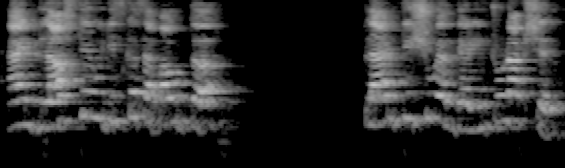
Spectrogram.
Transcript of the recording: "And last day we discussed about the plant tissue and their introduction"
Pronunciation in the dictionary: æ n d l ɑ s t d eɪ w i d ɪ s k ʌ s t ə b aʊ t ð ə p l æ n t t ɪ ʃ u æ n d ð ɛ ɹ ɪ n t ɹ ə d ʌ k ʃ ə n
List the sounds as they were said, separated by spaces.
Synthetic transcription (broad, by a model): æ n d l ɑ s t d eɪ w i d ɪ s k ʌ s ə b aʊ t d ə p l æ n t t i ʃ u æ n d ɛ ɹ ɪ n t ɹ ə d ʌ k ʃ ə n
